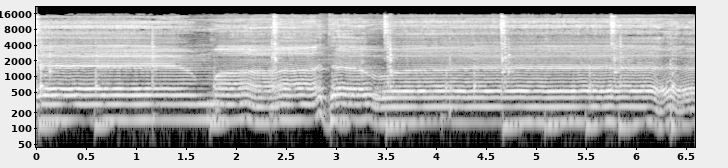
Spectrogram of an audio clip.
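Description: Music: a solo voice singing a slow melody in long held notes, with short wavering turns between them.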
